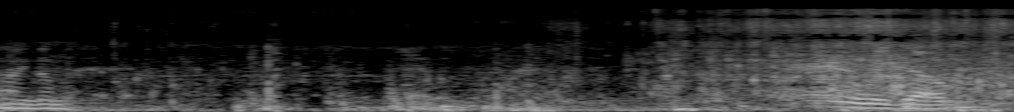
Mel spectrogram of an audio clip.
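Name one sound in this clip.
Water laps and splashes against the side of a boat.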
